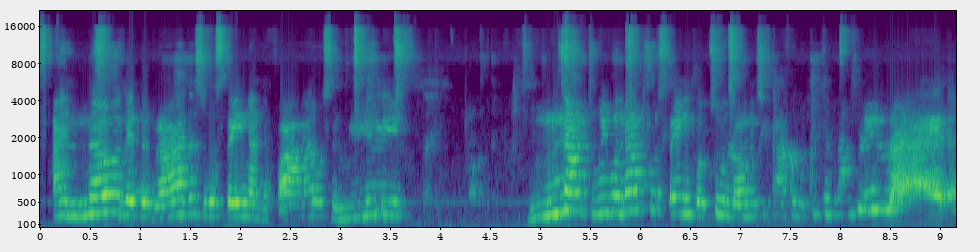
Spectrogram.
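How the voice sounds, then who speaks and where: A woman shouts at a moderate pace in a high pitch. Noticeable background noise sits behind her. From South Africa. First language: Afrikaans. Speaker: live-stream cooking host. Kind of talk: casual live-stream chat while cooking.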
